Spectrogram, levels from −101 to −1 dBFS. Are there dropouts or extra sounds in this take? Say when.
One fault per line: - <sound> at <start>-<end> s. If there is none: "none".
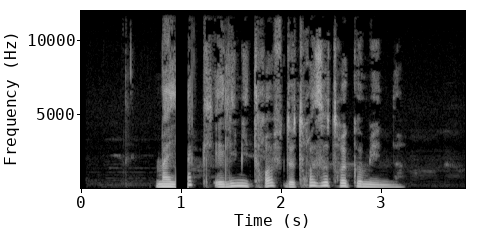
- dropout at 0.9-1.1 s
